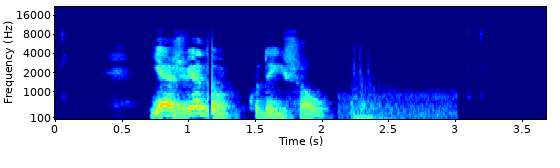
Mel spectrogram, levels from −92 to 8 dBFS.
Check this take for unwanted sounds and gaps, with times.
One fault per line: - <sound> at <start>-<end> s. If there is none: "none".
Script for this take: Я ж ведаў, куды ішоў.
- dropout at 1.2-1.2 s
- thud at 2.2-3.0 s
